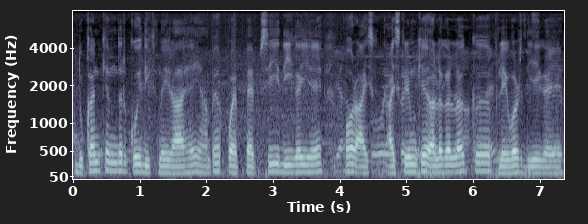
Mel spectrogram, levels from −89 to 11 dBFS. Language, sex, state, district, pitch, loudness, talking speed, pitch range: Hindi, male, Gujarat, Gandhinagar, 130 Hz, -16 LUFS, 205 wpm, 120-140 Hz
